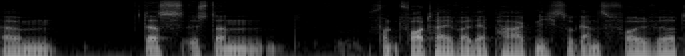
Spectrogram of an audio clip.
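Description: Speech at a very slow pace with long, frequent pauses and fairly even intonation. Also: man. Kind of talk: casual chat. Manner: polished, professional-sounding delivery.

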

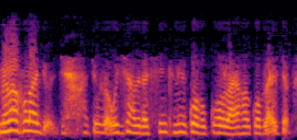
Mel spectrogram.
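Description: A woman's medium-pitched voice at a very fast pace, with fairly even intonation and noticeable background noise. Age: 30s. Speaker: radio call-in caller. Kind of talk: phone-in advice conversation.

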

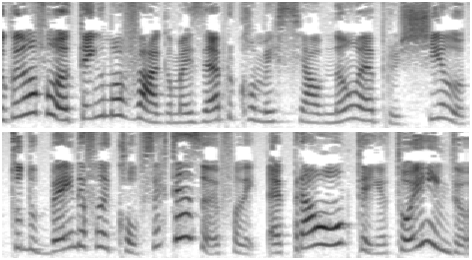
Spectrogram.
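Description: A woman's high voice, very wide pitch swings, a very fast pace and hardly any pauses. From Santa Catarina, Brazil (Canelinha, north of the state). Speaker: style consultant. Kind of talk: radio interview.

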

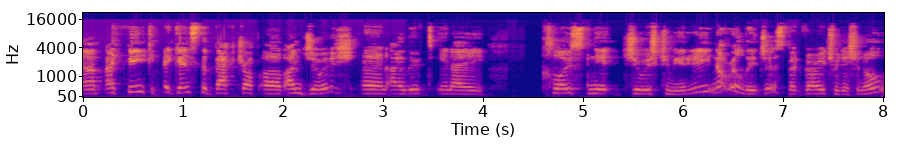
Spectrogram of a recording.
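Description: With an Australian accent, a man speaks at a high pitch. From Melbourne, Australia. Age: 30s. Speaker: life coach. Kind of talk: casual chat. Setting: video call.

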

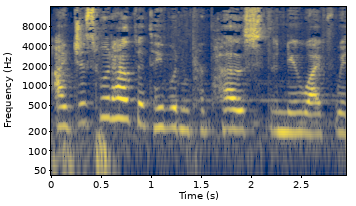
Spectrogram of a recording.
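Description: With an Irish accent, a woman talks at medium pitch with lively intonation. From Ireland. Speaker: podcast guest, wedding blogger.

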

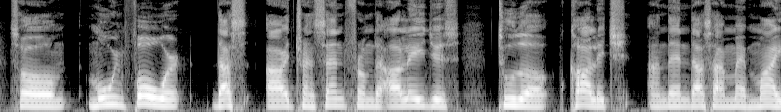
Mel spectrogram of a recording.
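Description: This man has a high-pitched voice with a dark, mellow tone and a Spanish accent, captured in a very clean recording with a silent background. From Cuba. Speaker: DJ and music producer. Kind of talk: casual interview chat. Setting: recording studio. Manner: animated, energetic.

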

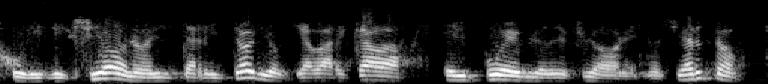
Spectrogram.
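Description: A man speaks in a Rioplatense accent. His intonation is lively. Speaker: parish priest. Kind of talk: radio interview. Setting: phone call. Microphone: telephone line.

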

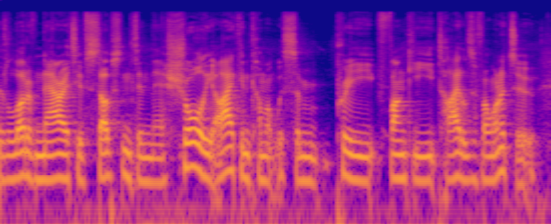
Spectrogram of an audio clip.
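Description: Medium-pitched man at a fairly quick pace on a very clean recording with a silent background. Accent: Australian. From Australia, Melbourne. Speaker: singer-songwriter. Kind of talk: casual chat.

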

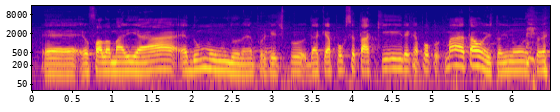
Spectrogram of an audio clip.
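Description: Through noticeable background noise, a man talks at a fairly quick pace and medium pitch, with hardly any pauses and ordinary pitch variation. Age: 30s. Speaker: podcast host. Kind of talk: casual chat.

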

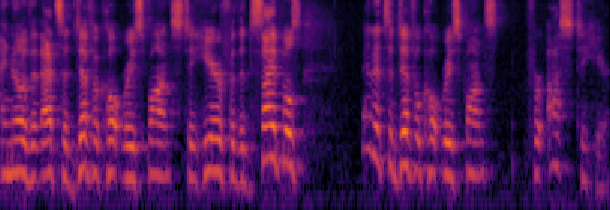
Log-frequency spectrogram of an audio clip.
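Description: Using a high pitch with ordinary pitch variation, a man talks at a fairly quick pace, his loudness swinging widely. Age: 50s. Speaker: bishop. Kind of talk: sermon. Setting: church.

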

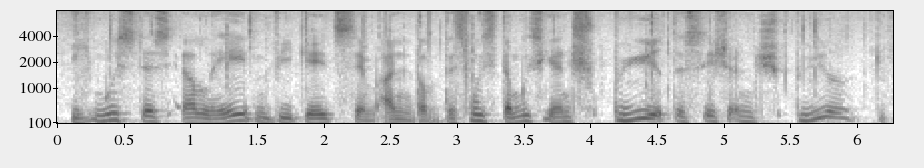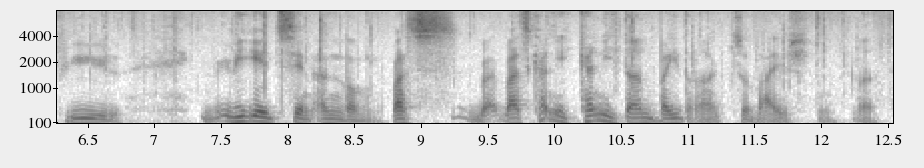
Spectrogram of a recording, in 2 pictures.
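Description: Somewhat breathy, a man speaks in a dark, mellow tone at a very slow pace, with very wide pitch swings. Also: medium pitch for a man. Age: 80s+. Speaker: school co-founder and author. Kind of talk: interview. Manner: halting, many fillers and restarts.

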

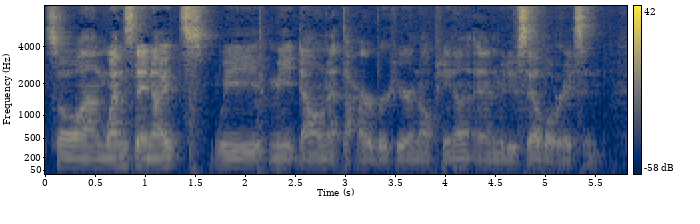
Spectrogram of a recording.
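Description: Speaking with hardly any pauses, a man delivers his words in a very deep, low, monotone voice with flat intonation, and audible room echo surrounds him. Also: moderate pace. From northern Michigan, US. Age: 20s. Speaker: financial advisor. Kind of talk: casual interview chat. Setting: home kitchen.

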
